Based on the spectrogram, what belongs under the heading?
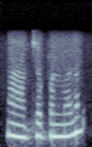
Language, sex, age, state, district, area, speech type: Telugu, female, 30-45, Telangana, Medchal, urban, conversation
